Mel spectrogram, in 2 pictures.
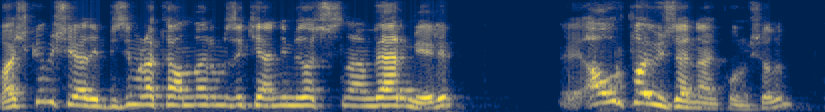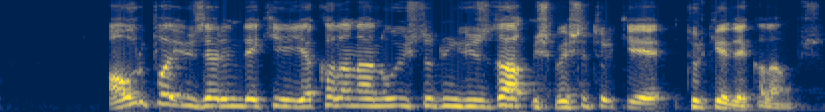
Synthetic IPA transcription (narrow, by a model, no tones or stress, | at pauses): b̥aʃkabiʃejhanibizimɾakʰamlˠaɾɯmɯzɯcʰɛnd̪imizat͡ʃʰɯ̥sɯnd̪anvæɾmije̞lʲim̰ | avɾupʰayzeind̪ænkʰo̞nuʃalˠɯm | avɾupʰayze̞ɾind̪ecʰijakʰalˠananujuʃt̪uɾd̪unjyzd̪ɛat̪̚mɯʃbɛʃ̬lʲɛt̪ʰyɾciɛt̪ʰyɾcijed̪ɛja̰kʰalˠa̰nmɯʃ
